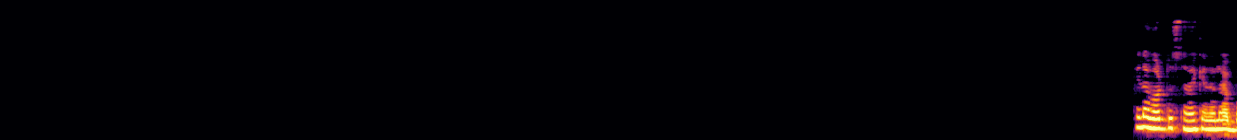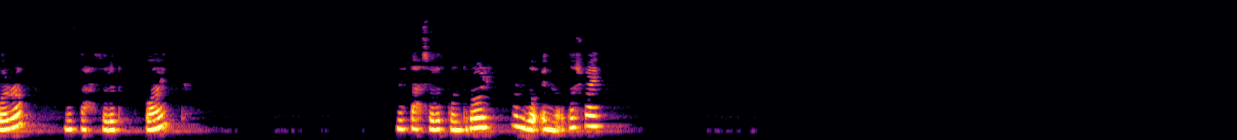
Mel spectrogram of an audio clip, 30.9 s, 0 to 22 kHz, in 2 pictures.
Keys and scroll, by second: 7.9 ctrl+alt+s, 15.1 typing.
